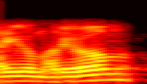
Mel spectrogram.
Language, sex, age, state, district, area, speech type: Sanskrit, male, 60+, Karnataka, Shimoga, urban, conversation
